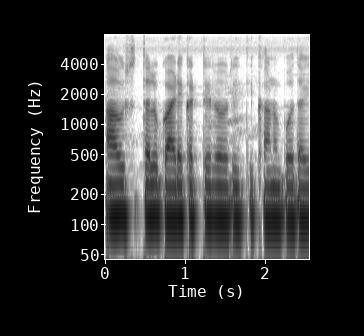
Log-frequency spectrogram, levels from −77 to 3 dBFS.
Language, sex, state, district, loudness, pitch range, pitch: Kannada, male, Karnataka, Koppal, -14 LUFS, 115-125 Hz, 120 Hz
